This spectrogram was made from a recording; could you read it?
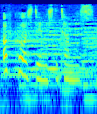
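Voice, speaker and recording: A female performer playing a polite, earnest, tender-hearted little girl in an animated fantasy. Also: on the high side, moderate pace, loud music behind the voice, natural voice. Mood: gentle concern. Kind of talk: animated fantasy film acting.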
